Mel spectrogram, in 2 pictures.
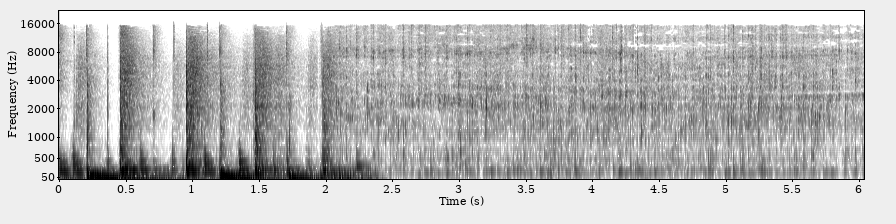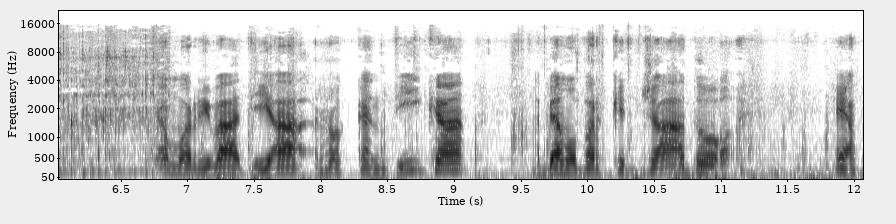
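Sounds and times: music: 0.0 - 2.4.

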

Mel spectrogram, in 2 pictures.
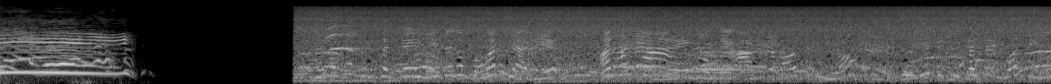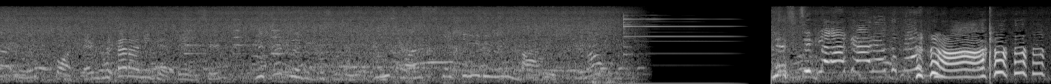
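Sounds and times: waterfall rushing: 3.0 - 16.8, 18.2 - 20.2
chatter of voices: 3.0 - 17.0.

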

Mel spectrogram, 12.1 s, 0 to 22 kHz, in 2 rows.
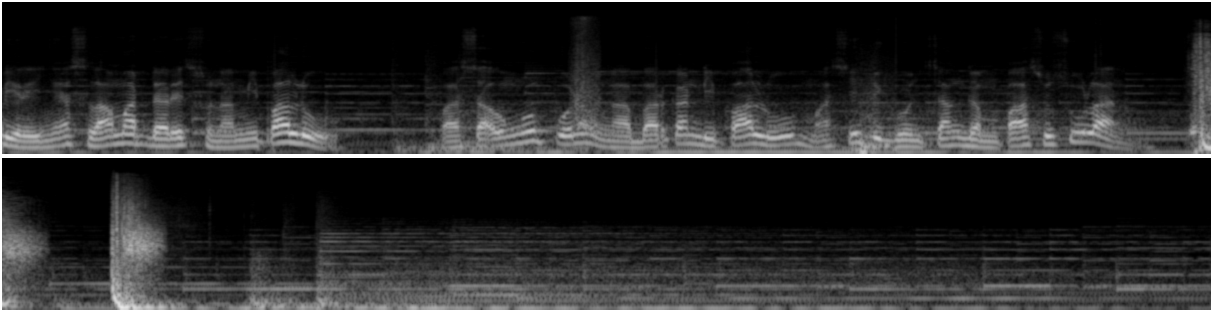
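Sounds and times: background music: 0.0 - 12.0
sharp percussive hits: 6.0 - 7.1.

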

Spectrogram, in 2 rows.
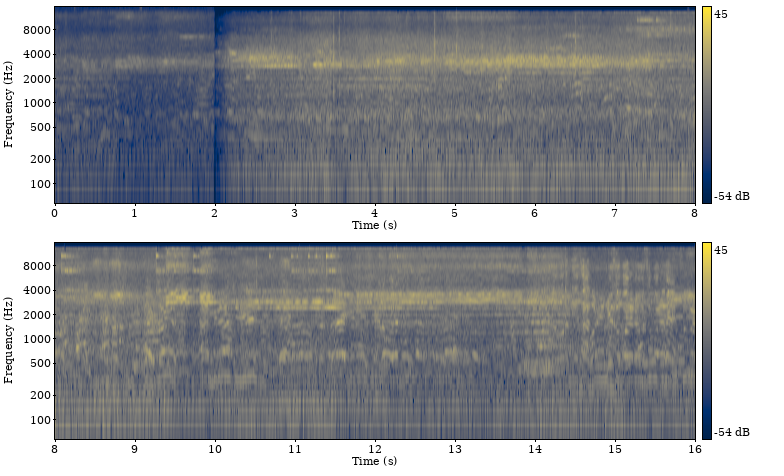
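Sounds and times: street traffic: 0.0 - 16.0
crowd shouting: 1.6 - 16.0.

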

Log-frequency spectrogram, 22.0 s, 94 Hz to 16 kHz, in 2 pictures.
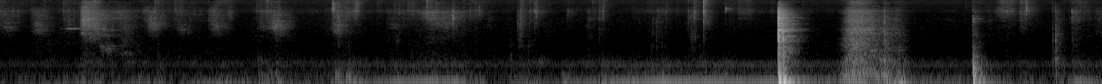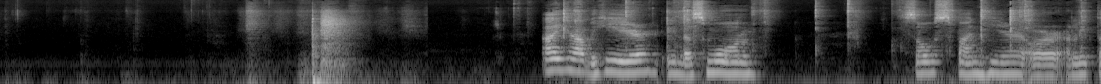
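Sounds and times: spatula scraping batter: 0.0 - 7.8, 9.7 - 14.3, 16.0 - 22.0.

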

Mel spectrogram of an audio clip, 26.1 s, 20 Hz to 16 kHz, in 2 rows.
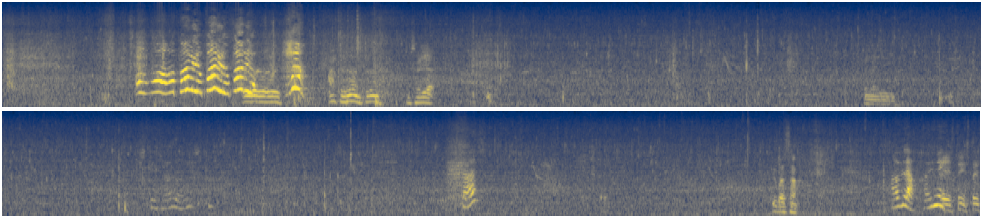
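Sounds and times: small stream running: 0.0 - 26.0.

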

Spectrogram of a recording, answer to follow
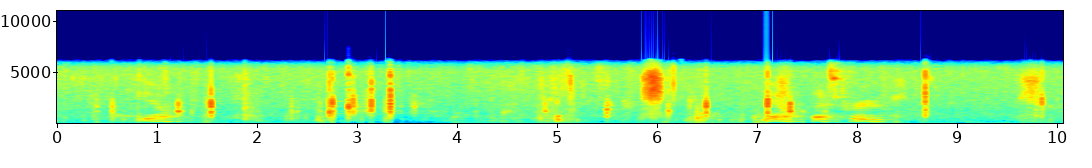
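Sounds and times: dog sniffing: 5.7 - 6.2.

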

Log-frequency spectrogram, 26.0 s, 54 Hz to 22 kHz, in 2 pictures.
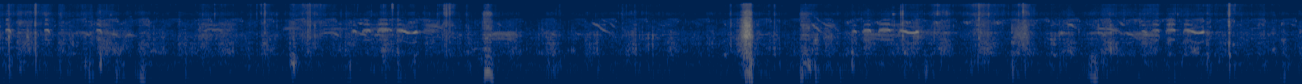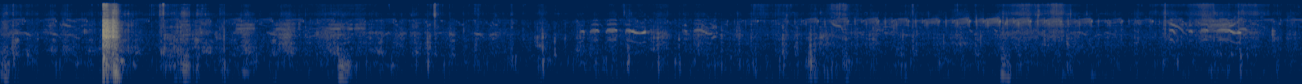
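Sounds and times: goats chewing grass: 0.0 - 26.0.

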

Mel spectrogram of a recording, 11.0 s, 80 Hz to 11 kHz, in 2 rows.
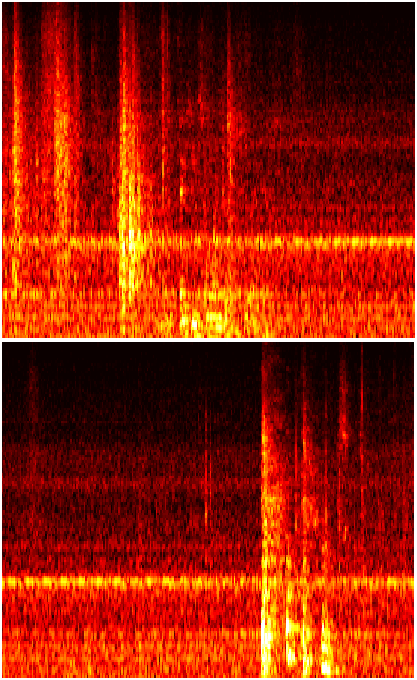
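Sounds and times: faint steady hum: 0.0 - 11.0
woman coughing: 9.0 - 10.0.

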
